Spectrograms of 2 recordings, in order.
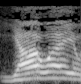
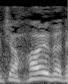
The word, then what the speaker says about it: Yahweh: We pronounce it Yahweh or Jehovah.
